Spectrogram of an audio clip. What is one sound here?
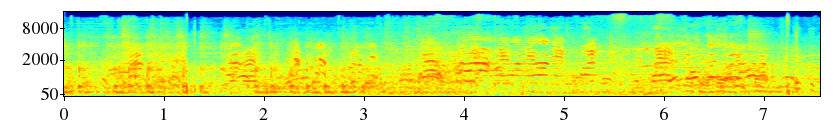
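A crowd in a large stadium cheers and shouts throughout.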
